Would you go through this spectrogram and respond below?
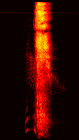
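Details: One sharp, hissing sneeze after a short intake of breath, triggered by holding a flower under the nose; a single sneeze.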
